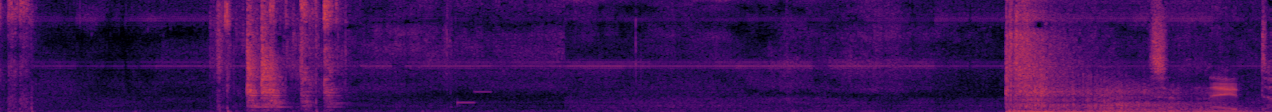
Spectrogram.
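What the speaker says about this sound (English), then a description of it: "Decent nade toss." A grenade goes off in the VR shooter Onward during a competitive match, a loud sudden blast near the end that follows quieter gunfire and game noise.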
